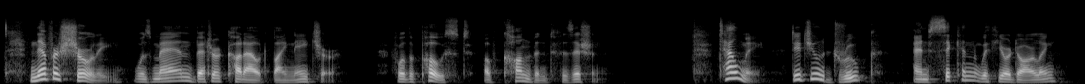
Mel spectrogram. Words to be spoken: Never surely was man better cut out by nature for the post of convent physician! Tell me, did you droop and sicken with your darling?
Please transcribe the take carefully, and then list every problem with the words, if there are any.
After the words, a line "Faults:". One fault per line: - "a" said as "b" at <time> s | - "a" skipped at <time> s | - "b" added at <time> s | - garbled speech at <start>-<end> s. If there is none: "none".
Never surely was man better cut out by nature for the post of convent physician! Tell me, did you droop and sicken with your darling?
Faults:
none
